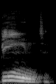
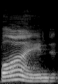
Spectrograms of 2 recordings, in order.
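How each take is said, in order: First: The vowel sounds like 'ee'. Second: The vowel sounds like 'eye'. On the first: The speaker calls it wrong. "not beamed" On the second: The speaker calls it right. "this word is pronounced bind"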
